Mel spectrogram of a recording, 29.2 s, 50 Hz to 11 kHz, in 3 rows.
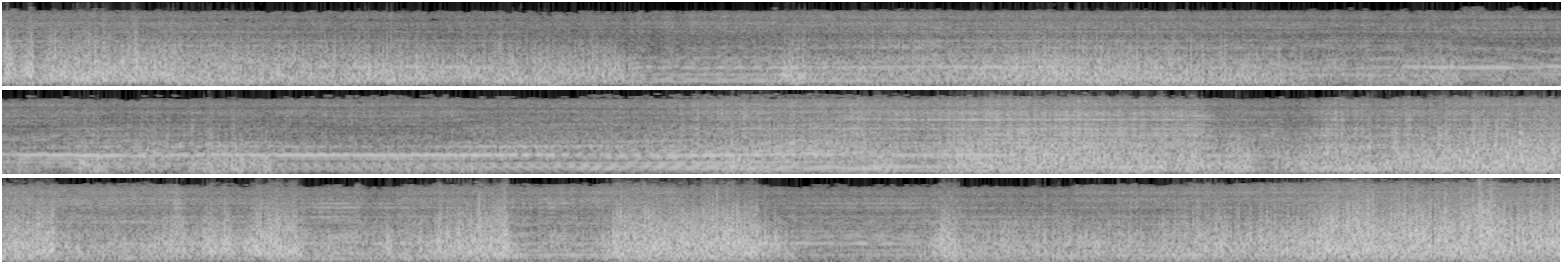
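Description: Single-cylinder two-stroke engine of a Yamaha TZR / MBK X-Power motorcycle bored to 90 cc, running under way. Its revs climb and drop repeatedly through gear changes, dropping low in the middle and pulling back up. Heavy wind buffeting on the microphone throughout.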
